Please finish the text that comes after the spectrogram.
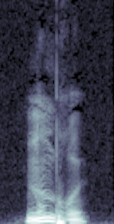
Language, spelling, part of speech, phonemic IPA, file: French, nombreux, adjective, /nɔ̃.bʁø/, Fr-nombreux.ogg
- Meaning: numerous, many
